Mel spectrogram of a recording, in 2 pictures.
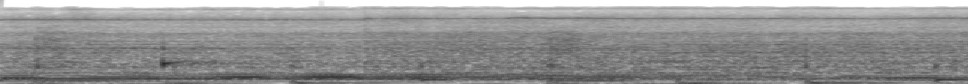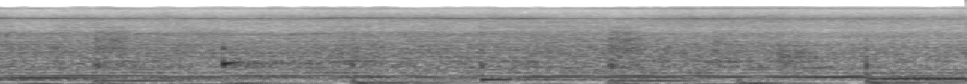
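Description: Background music: sustained tones over a steady low pulse.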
